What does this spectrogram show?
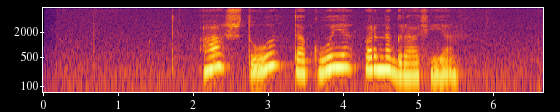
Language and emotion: Russian, neutral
